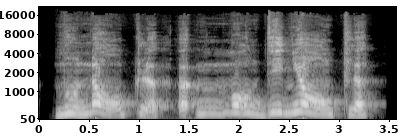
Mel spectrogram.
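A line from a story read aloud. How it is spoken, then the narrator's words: Stammered. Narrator (French): balbutia Gillot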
